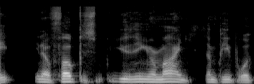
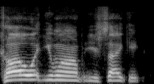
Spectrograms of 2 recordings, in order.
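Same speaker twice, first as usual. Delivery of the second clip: put-on thick Arkansas accent, very high; 9 semitones higher, 6 dB louder than usual. Retell how she kept insisting after you said no, imitating a woman's thick Arkansas accent. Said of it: "And she kept doing it".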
